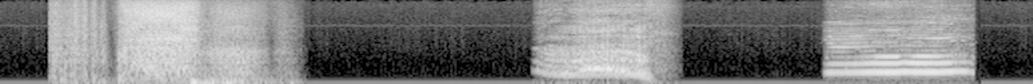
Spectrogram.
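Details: Bear growling in the woods by a house: three separate vocalisations with silence between, a harsh noisy roar, a rougher wavering growl, and a final drawn-out tonal groan.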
